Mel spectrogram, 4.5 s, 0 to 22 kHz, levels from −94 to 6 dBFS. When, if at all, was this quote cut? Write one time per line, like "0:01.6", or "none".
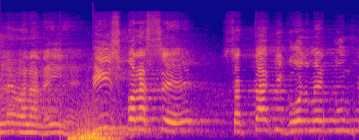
0:01.0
